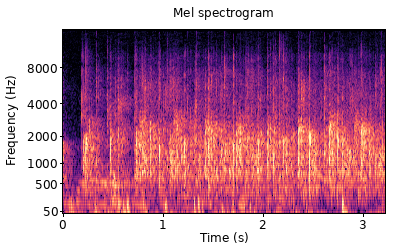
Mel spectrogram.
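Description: Applause from an audience at the close of a lecture on startups, a dense steady patter of many hands clapping together for about three seconds, moderately loud throughout.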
